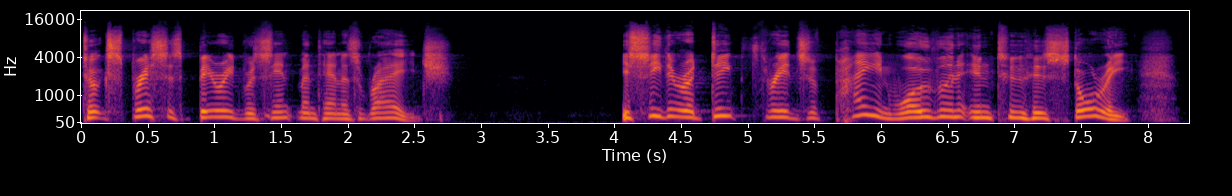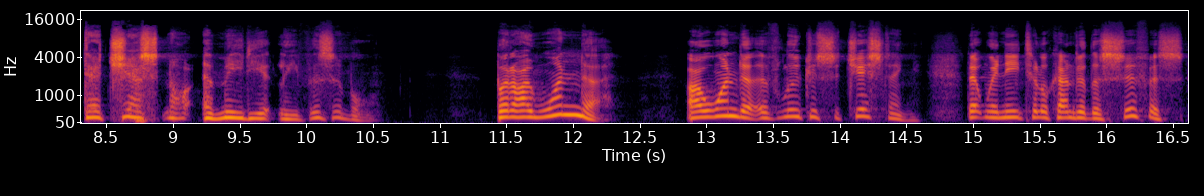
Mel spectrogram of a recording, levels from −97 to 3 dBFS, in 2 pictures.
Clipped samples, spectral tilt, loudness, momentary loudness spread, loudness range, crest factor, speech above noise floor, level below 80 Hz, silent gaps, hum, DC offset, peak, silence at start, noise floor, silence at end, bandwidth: under 0.1%; -3.5 dB/octave; -27 LUFS; 10 LU; 5 LU; 22 dB; 57 dB; -68 dBFS; none; none; under 0.1%; -8 dBFS; 0 s; -85 dBFS; 0.05 s; 13 kHz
